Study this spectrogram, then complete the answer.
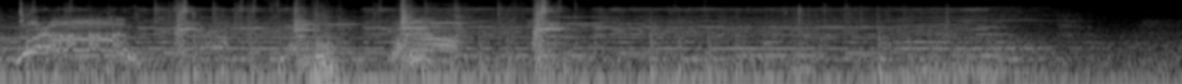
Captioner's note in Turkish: kiliç sesi̇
